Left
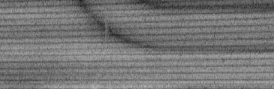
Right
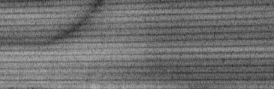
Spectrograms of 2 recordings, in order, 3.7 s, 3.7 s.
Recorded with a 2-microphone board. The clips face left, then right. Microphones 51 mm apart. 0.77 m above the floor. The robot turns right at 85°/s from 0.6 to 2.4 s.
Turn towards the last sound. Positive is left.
turn(degrees=70)  # may be behind; listen again after turning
